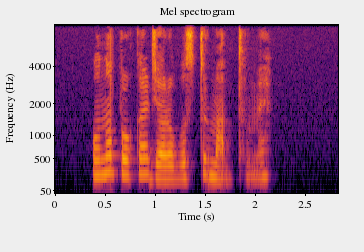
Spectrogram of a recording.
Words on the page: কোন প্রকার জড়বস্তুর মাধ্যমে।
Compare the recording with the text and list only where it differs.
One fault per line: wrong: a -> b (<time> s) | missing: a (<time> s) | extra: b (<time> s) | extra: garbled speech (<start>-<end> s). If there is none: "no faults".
no faults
